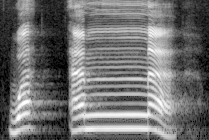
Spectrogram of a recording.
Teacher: удержание назализации в размере двух огласовок, после которой долгота в размере двух огласовок фатха.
